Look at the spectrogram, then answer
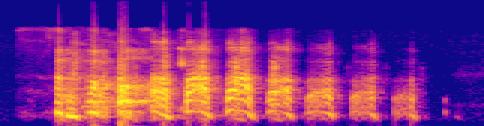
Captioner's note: laughs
